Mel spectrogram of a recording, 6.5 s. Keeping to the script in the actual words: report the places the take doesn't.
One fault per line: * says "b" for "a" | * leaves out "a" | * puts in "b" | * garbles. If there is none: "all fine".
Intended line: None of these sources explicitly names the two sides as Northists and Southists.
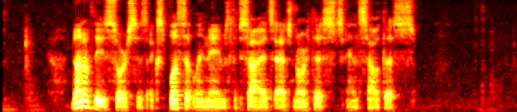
* leaves out "two"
